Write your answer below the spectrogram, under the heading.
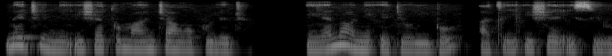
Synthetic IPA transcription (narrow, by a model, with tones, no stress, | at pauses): me˦d͡ʒi˦˨nĩ˧˦ʔi˧ʃɛ˦to˦mãː˦˧n̩˦d͡ʒa˦w̃ɔ̃˧ku˦lɛ˨d͡ʒu˨ | i˨j̃ɛ̃˨˦nãː˦˨nĩ˨˦ʔe˨de˨o˨j̃ĩ˨bo˨˦ | a˦˨tʰi˧i˧ʃɛ˦ḭ˧˨si˨ɾe˨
